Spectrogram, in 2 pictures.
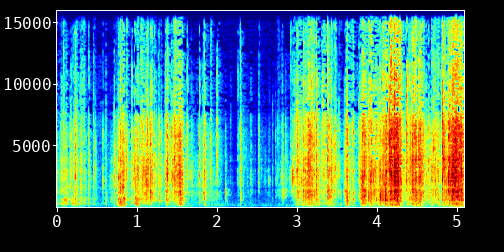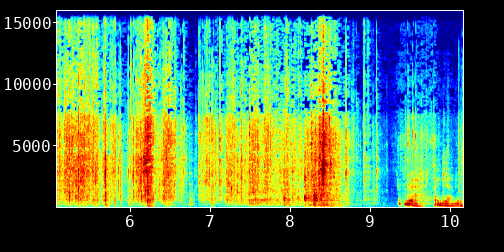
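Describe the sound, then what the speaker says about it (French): Crinkling paper packaging rustles in bursts and sustained stretches, fairly close, with brief pauses between handling sounds. "Désolée pour le bruit du papier."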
